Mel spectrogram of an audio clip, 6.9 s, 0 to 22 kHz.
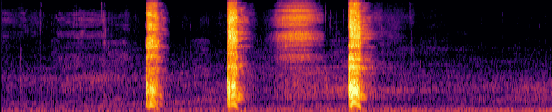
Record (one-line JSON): {"three_cough_length": "6.9 s", "three_cough_amplitude": 26263, "three_cough_signal_mean_std_ratio": 0.26, "survey_phase": "beta (2021-08-13 to 2022-03-07)", "age": "65+", "gender": "Male", "wearing_mask": "No", "symptom_none": true, "smoker_status": "Never smoked", "respiratory_condition_asthma": false, "respiratory_condition_other": false, "recruitment_source": "REACT", "submission_delay": "1 day", "covid_test_result": "Negative", "covid_test_method": "RT-qPCR"}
